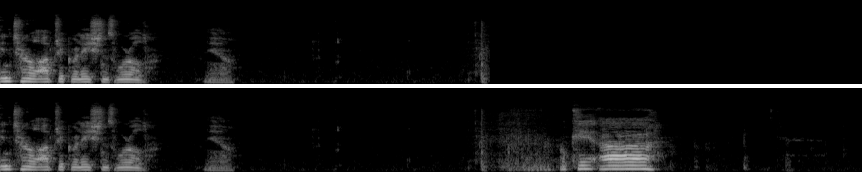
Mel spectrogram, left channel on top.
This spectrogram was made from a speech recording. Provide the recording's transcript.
object relations world. Okay,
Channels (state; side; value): drops out; left; at 4.9 s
